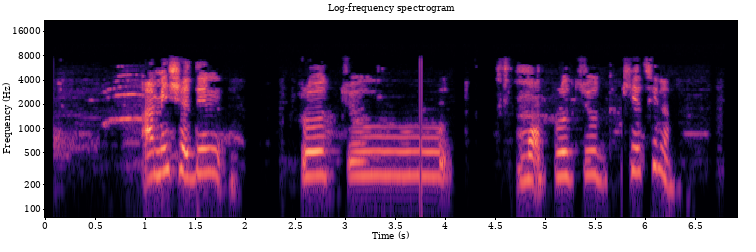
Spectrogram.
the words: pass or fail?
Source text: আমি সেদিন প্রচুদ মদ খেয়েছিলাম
fail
